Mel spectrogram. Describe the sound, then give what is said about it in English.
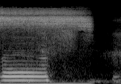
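A person makes a drawn-out, sibilant hiss like a snake, starting with a voiced tone and then trailing into a breathy hiss, followed by a brief second hiss. “Everyone's got snakes in their pants.”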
